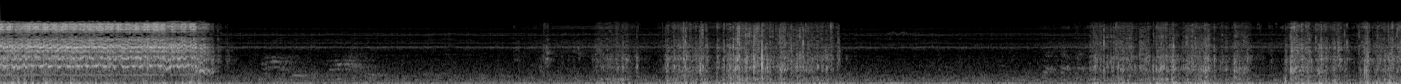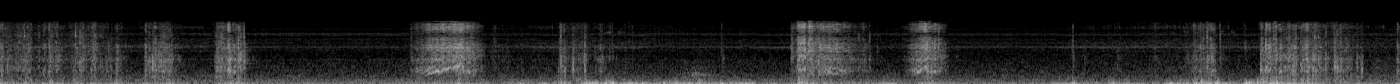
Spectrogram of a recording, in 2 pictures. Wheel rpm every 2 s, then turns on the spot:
110, 20, 0, 20, 10, 10, 20, 20, 10, 20, 10, 20, 0, 20.
6-8 12-16 18-20 26-28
